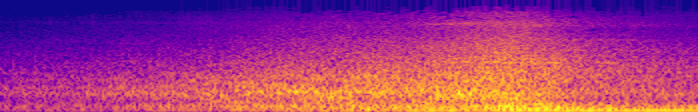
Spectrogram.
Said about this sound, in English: People don't usually stop in Moneygall. The traffic just thunders through this small, impoverished town. It's one straight road lined with rather humble dwellings.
